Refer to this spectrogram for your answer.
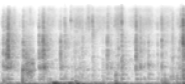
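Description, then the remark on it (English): A box holding a few slips of paper being shaken, giving a steady run of dry, papery rattles and rustles in quick irregular bursts for a couple of seconds, with no talking. “Yeah, it's just a couple boxes of slips of paper in it.”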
